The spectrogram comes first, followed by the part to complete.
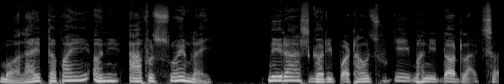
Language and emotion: Nepali, fearful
